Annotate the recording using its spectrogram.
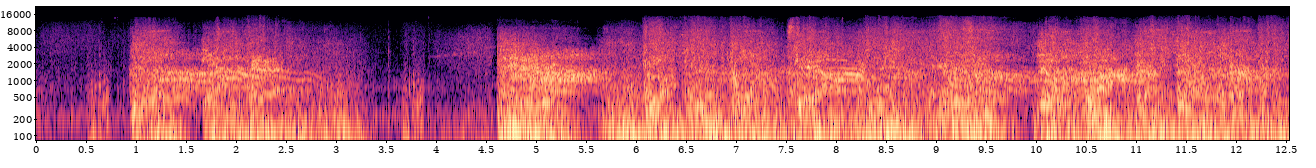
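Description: Many men shout and cry out in battle.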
